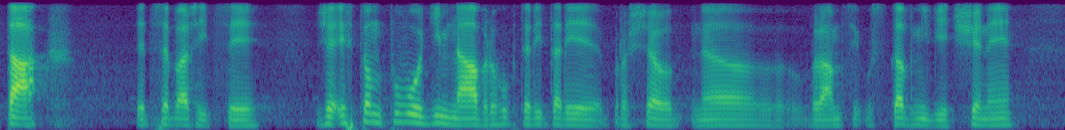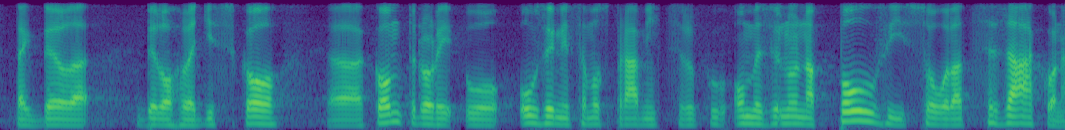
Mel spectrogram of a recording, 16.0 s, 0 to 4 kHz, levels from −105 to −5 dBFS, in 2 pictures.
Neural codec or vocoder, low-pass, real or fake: codec, 16 kHz, 0.3 kbps, FocalCodec; 3.6 kHz; fake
